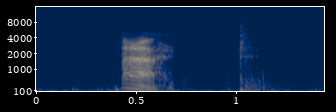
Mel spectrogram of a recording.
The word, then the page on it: ärt: /æʈ/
